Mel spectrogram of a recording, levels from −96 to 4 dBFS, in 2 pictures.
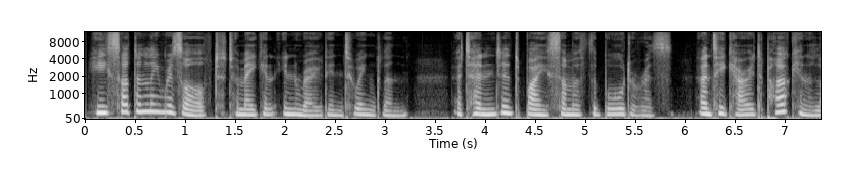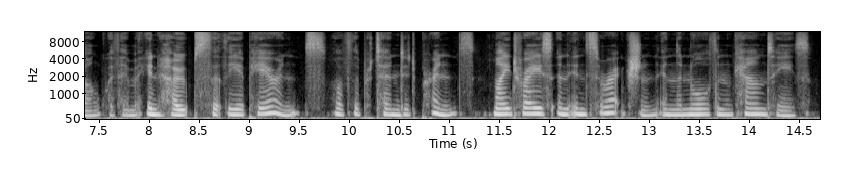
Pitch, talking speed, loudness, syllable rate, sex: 205 Hz, 160 wpm, -17 LUFS, 4.9 syllables/s, female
